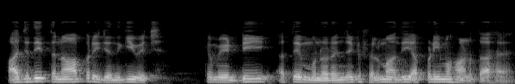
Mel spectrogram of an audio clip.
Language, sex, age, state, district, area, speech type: Punjabi, male, 45-60, Punjab, Fatehgarh Sahib, urban, spontaneous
